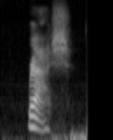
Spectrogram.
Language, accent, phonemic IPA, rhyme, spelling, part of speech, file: English, General American, /ɹæʃ/, -æʃ, rash, adjective / adverb / noun / verb, En-us-rash.ogg
- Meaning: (adjective) 1. Acting too quickly without considering the consequences and risks; not careful; hasty 2. Of corn or other grains: so dry as to fall out of the ear with handling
